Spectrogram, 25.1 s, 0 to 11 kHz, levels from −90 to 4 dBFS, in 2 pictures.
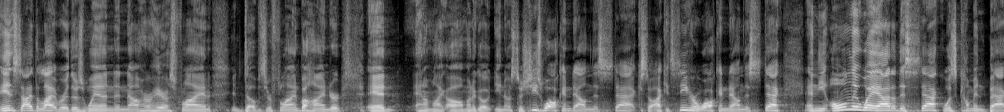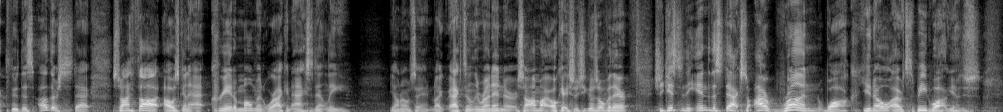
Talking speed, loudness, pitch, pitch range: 265 wpm, -17 LUFS, 160 Hz, 145-185 Hz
